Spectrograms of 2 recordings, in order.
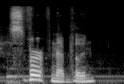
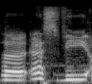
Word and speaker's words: Svirfneblin: Svirfneblin. – Svirfneblin. – One more time. – It's Svirfneblin.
